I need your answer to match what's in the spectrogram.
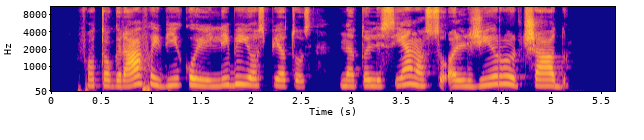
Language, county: Lithuanian, Vilnius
